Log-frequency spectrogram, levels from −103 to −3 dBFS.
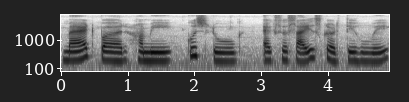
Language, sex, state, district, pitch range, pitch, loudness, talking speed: Hindi, female, Chhattisgarh, Raipur, 185-200 Hz, 190 Hz, -17 LUFS, 95 wpm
